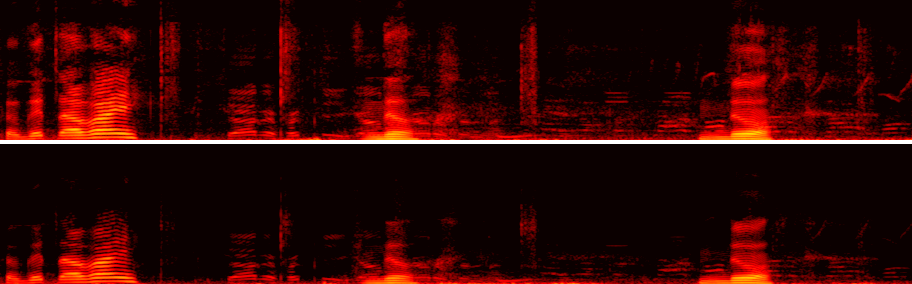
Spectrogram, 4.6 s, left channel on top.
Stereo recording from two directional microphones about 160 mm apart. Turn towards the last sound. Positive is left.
turn(degrees=-5)  # may be behind; listen again after turning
